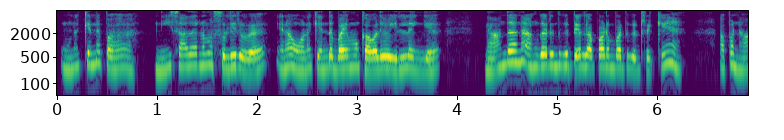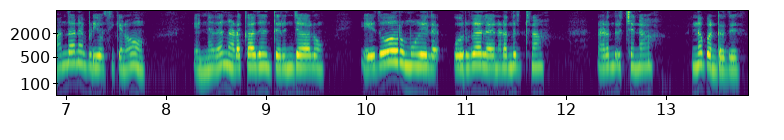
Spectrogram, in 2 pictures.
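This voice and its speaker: A woman's voice: high voice, fairly even intonation, quick pace, mellow, no room sound, clean studio sound, close to an everyday voice. A woman voicing an anxious young woman who scolds and worries about her marriage in a cartoon. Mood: worried. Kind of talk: Tamil cartoon dubbing.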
